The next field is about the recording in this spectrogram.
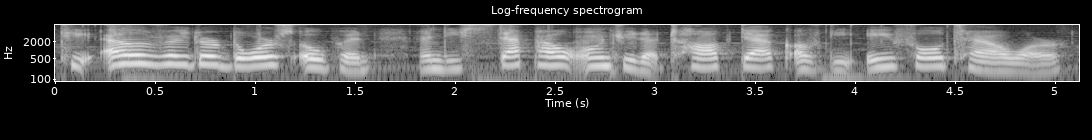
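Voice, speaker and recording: High, lively woman reading a storybook. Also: moderate pace, faint music behind. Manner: animated, theatrical read-aloud delivery. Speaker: storybook reader. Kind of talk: expressive scripted children's story narration.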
